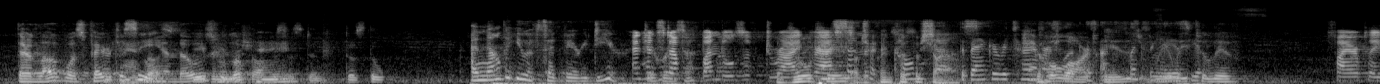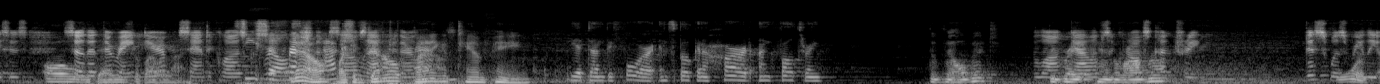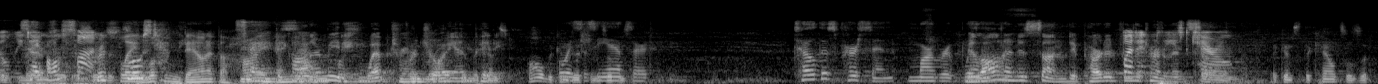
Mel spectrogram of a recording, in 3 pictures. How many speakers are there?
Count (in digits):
9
